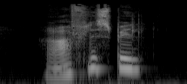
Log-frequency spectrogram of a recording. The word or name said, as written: raflespil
